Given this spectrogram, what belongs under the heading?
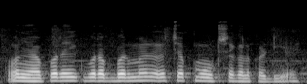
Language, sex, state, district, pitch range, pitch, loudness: Hindi, male, Uttar Pradesh, Shamli, 150-170 Hz, 165 Hz, -15 LUFS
